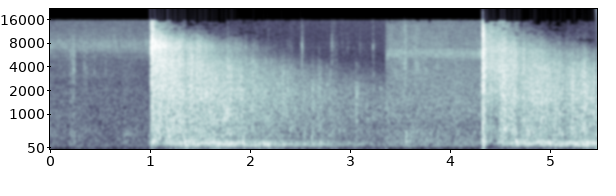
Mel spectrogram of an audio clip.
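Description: A smoke firework goes off with a loud bang.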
